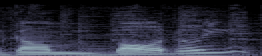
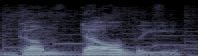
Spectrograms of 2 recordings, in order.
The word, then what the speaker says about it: Gumdali: Gumbodly? Wait, I'm so bad at pronouncing. Where the hell was there a B in there? I said Gumbodly. It's Gumdali. Gumdali? I think I said that right.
